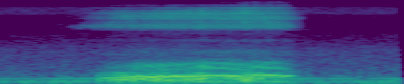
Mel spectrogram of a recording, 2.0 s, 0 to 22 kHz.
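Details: Tiara, a 13-year-old female American Cocker Spaniel, snoring: one loud, rasping, rough inhaled snore lasting about a second, with a low throaty rattle and a hissing airy edge, set against quiet room noise.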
